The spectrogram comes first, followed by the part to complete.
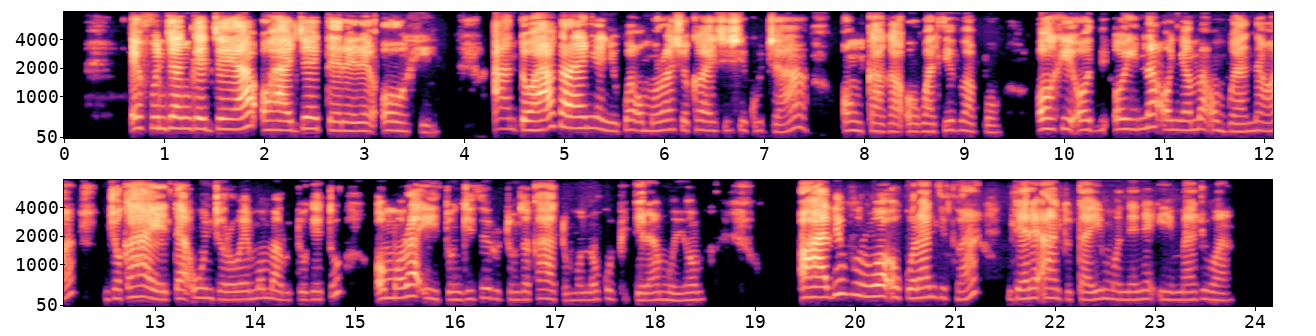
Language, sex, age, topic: Oshiwambo, female, 25-35, agriculture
